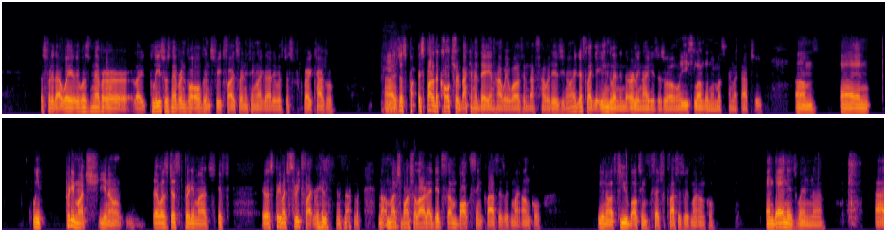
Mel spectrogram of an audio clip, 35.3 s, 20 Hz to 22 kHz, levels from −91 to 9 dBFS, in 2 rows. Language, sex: English, male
